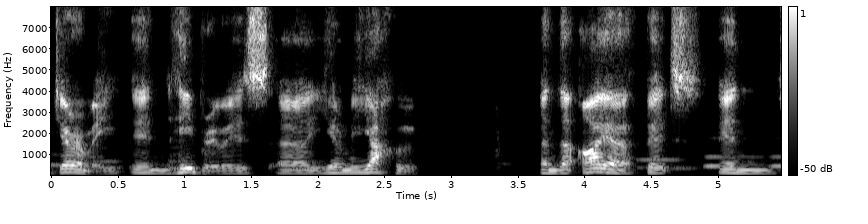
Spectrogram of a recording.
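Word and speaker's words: Yirmeyahu: So um quite a lot of Israelite names ending in ia in Hebrew we pronounced as Yahoo.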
